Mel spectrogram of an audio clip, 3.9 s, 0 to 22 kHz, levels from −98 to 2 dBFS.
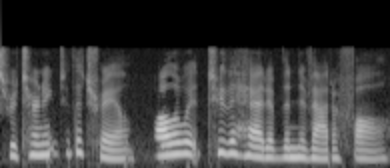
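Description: The speech briefly dips at 0.00 to 0.08 s, by only a few decibels. It sinks harder, by roughly 15 dB, from 0.49 to 0.70 s. From 1.28 to 1.60 s it dips again, falling by around 25 dB at its deepest. The likely cause is speech suppressed in double talk: with both ends talking at once, the call's echo canceller mistook this talker for loudspeaker echo and turned the voice down.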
